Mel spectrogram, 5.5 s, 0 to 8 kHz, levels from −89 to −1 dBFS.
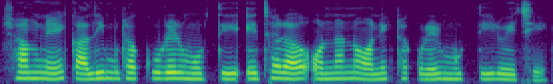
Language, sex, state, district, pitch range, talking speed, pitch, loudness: Bengali, female, West Bengal, Cooch Behar, 195-210 Hz, 120 wpm, 200 Hz, -18 LUFS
